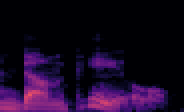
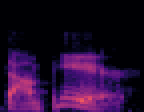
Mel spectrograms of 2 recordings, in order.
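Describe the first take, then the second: First: The word ends with a 'peel' sound. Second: The word ends with a 'peer' sound. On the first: The speaker calls it wrong. "That is not how you say it" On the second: The speaker calls it right. "It is Dampier"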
